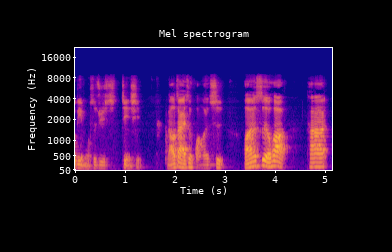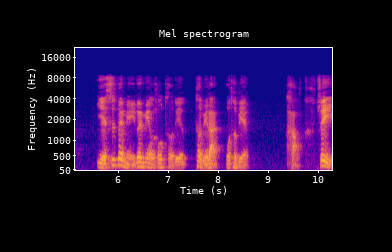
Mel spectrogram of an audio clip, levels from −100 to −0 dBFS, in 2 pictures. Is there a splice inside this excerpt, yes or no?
no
